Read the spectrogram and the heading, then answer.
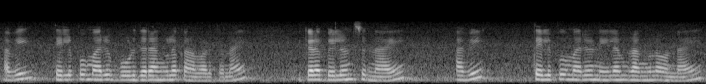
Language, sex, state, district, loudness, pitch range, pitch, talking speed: Telugu, female, Telangana, Mahabubabad, -18 LUFS, 205-240 Hz, 215 Hz, 125 wpm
